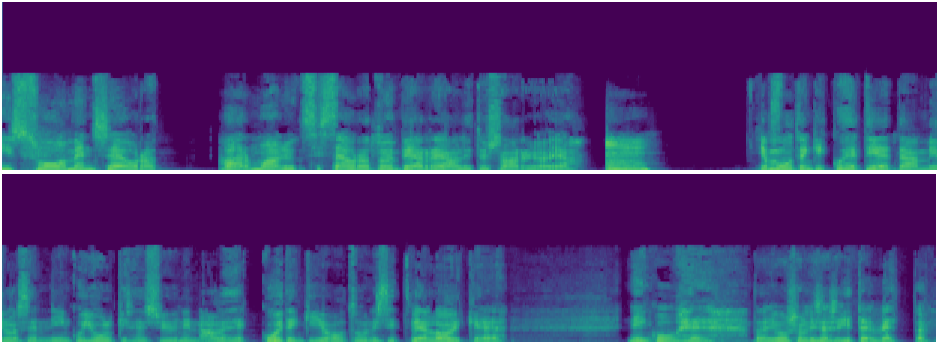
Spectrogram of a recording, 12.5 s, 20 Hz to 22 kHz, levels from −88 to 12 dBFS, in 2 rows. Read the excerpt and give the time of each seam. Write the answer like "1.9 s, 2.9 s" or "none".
2.0 s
